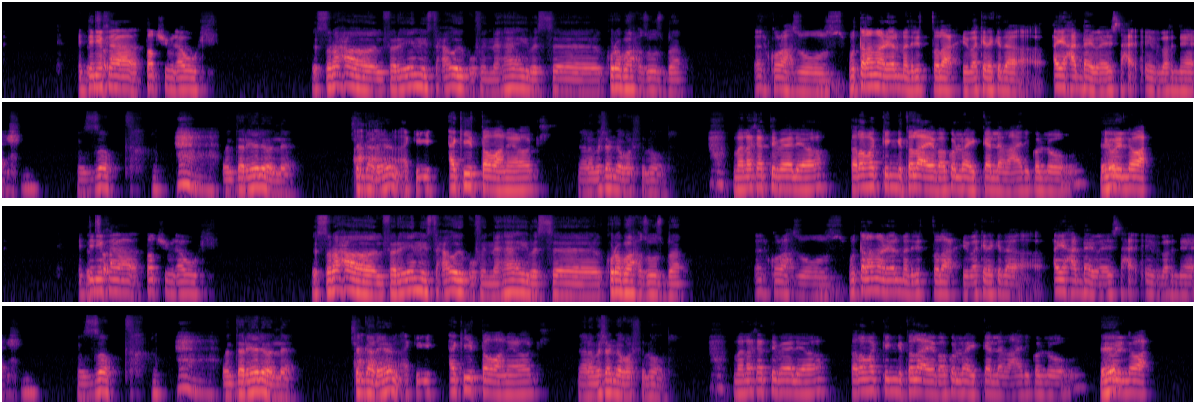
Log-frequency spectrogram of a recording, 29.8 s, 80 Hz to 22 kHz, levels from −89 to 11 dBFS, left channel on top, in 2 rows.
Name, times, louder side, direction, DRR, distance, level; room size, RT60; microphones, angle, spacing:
voice 1, 1.0-2.6 9.4-15.1 17.1-17.6 19.3-21.6 23.7-25.2 25.5-29.2, left 6 dB, 55° left, 0.3 m, -29 dB
voice 2, 3.9-8.6 15.2-15.3 15.9-16.9 17.7-18.6 19.3-20.0 22.1-23.2 28.6-28.9, right 2 dB, 20° right, 0.4 m, -28 dB
3.8 x 2.1 x 2.4 m
head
